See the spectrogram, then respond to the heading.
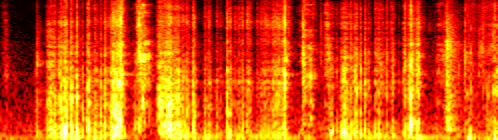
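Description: A utility knife blade carves a solid purple marbled bar of dry soap into flakes. Repeated dry, crisp scraping and shaving strokes rasp across a broad, bright band, each short cut closely following the last.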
